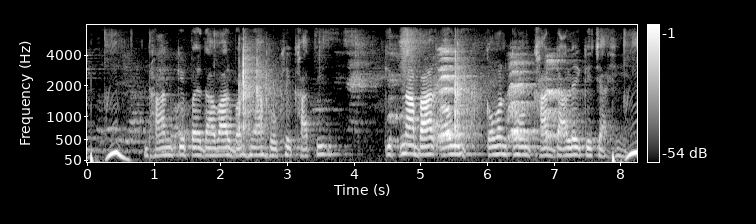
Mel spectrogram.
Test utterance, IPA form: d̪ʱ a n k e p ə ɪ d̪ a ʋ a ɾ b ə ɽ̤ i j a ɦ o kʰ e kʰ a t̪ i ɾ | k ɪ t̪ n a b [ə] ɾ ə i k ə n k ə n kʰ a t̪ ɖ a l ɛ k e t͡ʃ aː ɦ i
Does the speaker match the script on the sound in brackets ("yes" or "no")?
no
